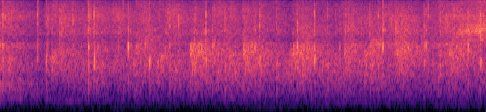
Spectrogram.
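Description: An audience at a grief-support session breaks into steady applause, a dense continuous clatter of many hands clapping at moderate distance, filling the whole moment without a pause.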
